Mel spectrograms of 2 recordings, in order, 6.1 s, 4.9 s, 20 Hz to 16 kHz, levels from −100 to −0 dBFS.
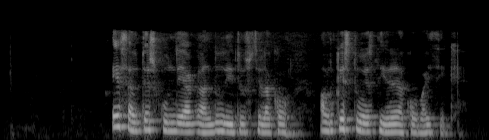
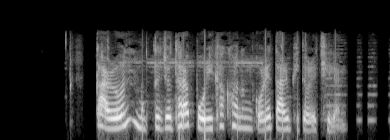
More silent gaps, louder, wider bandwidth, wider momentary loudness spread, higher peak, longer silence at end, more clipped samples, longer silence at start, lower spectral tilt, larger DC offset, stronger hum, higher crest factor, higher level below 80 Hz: second, none vs 4.35-4.44 s, 4.53-4.58 s; second, -44 LUFS vs -17 LUFS; about the same, 7.6 kHz vs 7.6 kHz; about the same, 9 LU vs 11 LU; second, -28 dBFS vs -2 dBFS; first, 0.4 s vs 0.25 s; neither; first, 1.4 s vs 1.2 s; first, -6 dB/octave vs -4.5 dB/octave; neither; neither; about the same, 18 dB vs 16 dB; second, -88 dBFS vs -54 dBFS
